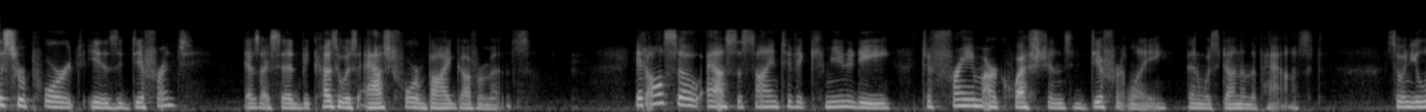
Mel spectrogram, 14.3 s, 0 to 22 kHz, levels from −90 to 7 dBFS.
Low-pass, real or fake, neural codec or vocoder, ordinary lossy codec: 7.2 kHz; real; none; Opus, 32 kbps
